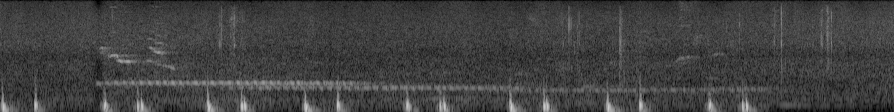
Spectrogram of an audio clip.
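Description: Heartbeat sound effect: slow double thumps, about one 'lub-dub' a second, eight in a row, stopping near the end, with a faint held note above them that slides slightly lower.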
